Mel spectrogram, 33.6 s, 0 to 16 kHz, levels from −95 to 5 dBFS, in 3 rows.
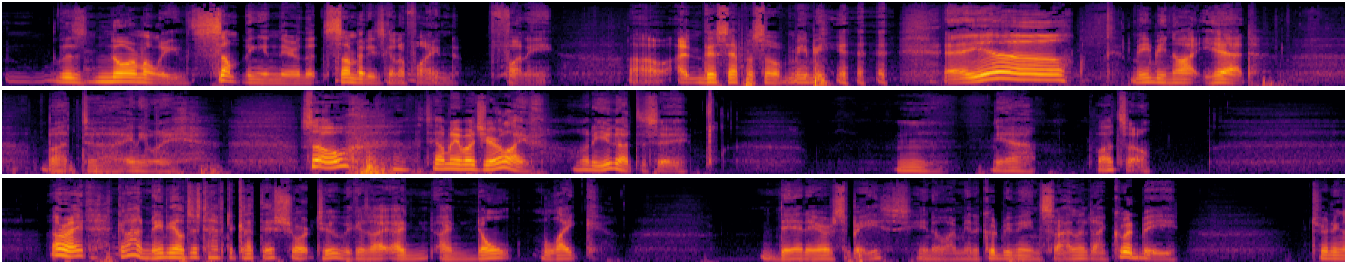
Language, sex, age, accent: English, male, 50-69, American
